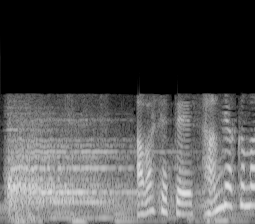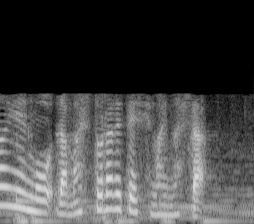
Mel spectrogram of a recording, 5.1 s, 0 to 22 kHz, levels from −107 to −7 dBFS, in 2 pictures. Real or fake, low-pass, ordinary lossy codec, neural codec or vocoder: real; 7.2 kHz; AAC, 16 kbps; none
